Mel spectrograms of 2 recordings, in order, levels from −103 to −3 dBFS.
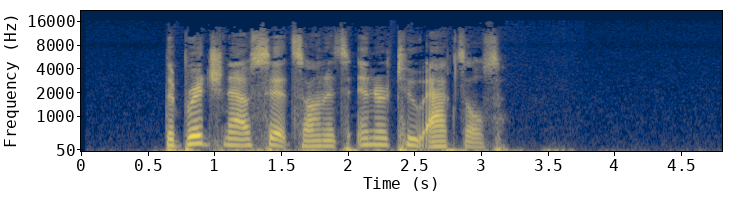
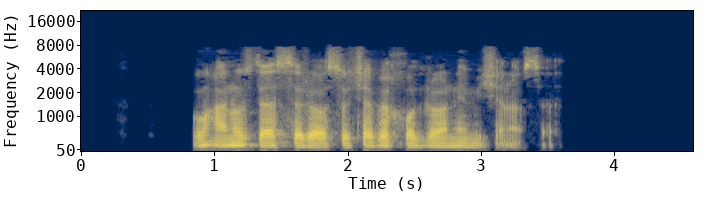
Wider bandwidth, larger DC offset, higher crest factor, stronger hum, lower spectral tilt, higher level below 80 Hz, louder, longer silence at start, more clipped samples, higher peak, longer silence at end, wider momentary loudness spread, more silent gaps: first, 13.5 kHz vs 7.8 kHz; neither; about the same, 22 dB vs 18 dB; neither; second, -3.5 dB/octave vs -6 dB/octave; first, -36 dBFS vs -58 dBFS; second, -22 LUFS vs -18 LUFS; second, 0.65 s vs 0.85 s; neither; about the same, -2 dBFS vs -2 dBFS; first, 1.3 s vs 1.15 s; about the same, 12 LU vs 10 LU; neither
